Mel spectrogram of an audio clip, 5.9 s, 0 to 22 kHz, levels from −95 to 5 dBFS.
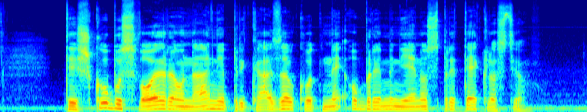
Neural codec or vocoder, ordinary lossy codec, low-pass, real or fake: none; none; none; real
